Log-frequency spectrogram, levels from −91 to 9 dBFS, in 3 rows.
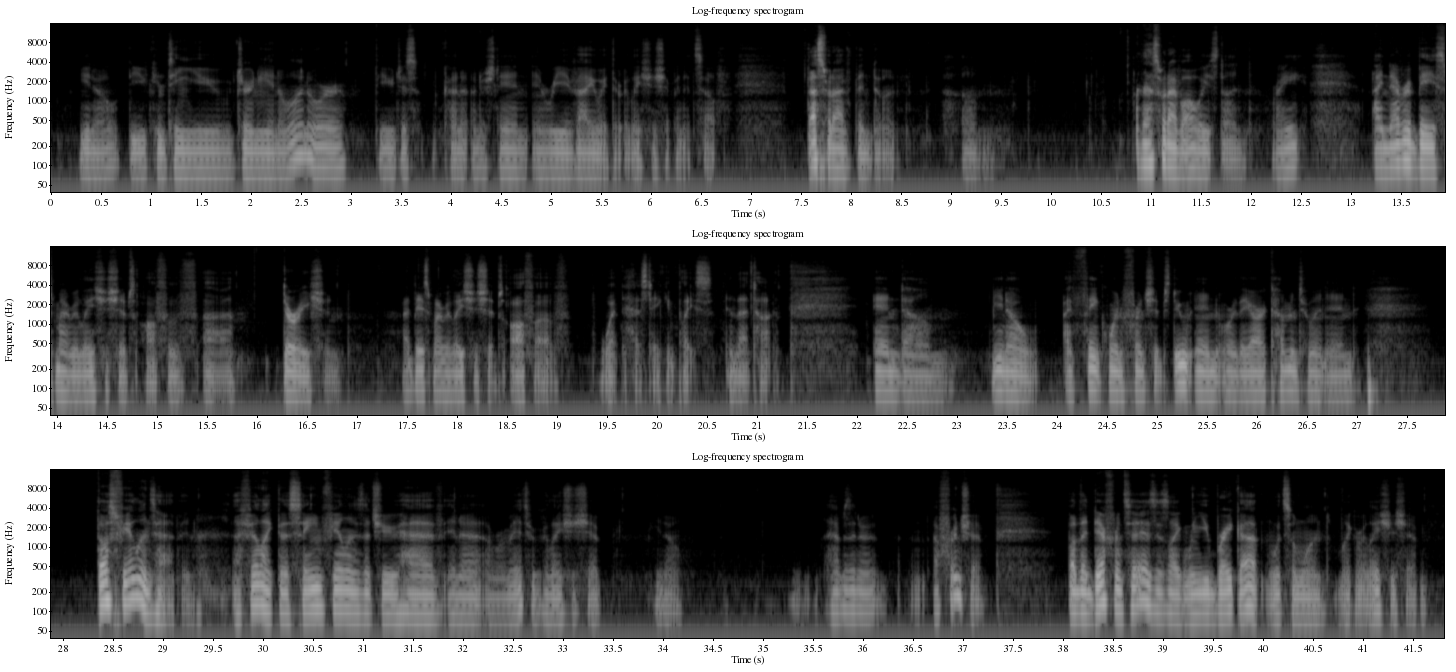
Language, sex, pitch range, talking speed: English, male, 85-105 Hz, 160 wpm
